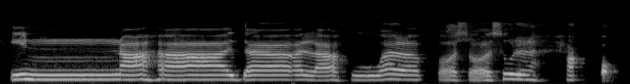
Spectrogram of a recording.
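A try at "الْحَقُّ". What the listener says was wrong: Ditahan di kata haqqo. Itu qalqalah akbar. Haqqo. Haqqo.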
